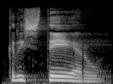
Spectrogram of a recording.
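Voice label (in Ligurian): "cristeru", Ligurian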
